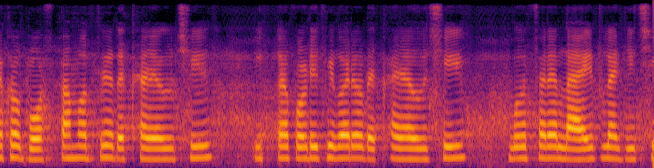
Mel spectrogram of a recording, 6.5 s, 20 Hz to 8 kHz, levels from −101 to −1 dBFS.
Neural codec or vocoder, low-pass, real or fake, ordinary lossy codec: codec, 16 kHz, 1 kbps, FunCodec, trained on Chinese and English, 50 frames a second; 7.2 kHz; fake; none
